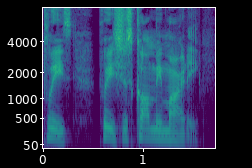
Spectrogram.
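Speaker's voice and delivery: acted, mock-embarrassed pleading tone. Retelling how a man reacted to being gushed over, acting out an embarrassed plea. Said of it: "he's like getting embarrassed by it".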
